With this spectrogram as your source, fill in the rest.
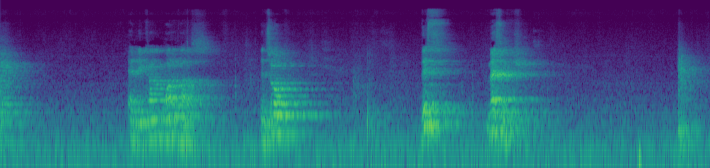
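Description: An elderly man speaks slowly and solemnly through a microphone, with pauses, in a large echoing hall.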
